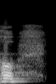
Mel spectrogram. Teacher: एक ऐसा व्यंजन है जो सघोष भी होता है, महाप्राण भी होता है, ओष्ठ भी होता है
